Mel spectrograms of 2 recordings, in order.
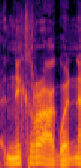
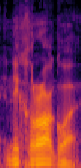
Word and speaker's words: Nicaragua: Don't go Nicaragua. Don't also go Nicaragua. – Yeah, say it in English. If you're in English, stick to English.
